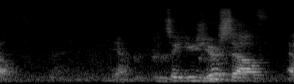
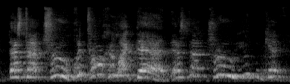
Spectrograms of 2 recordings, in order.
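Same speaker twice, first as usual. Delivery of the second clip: encouraging dad; 11 semitones higher, 5 dB louder than usual. Retold or imitated. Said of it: "I used to go".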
